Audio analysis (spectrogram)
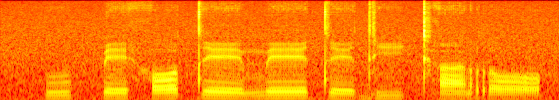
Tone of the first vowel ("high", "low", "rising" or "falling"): rising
